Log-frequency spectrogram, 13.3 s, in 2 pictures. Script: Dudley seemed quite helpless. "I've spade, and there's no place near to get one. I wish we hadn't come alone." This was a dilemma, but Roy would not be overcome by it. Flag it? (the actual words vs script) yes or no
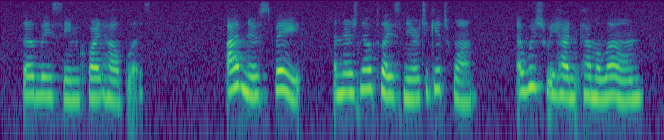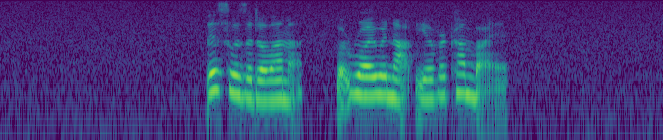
yes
